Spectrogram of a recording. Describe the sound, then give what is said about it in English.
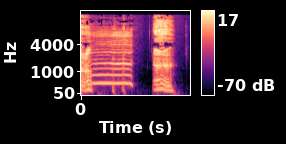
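A voiced groan that imitates a reluctant reply: two drawn-out, steady-pitched vocal groans, the first about a second long, then a pause and a shorter second groan. “It's become just a groan.”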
